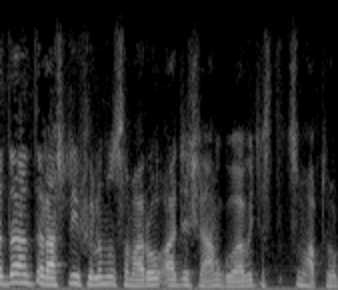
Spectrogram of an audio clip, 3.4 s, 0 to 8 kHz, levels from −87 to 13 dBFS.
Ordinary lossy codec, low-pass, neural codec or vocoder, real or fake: Opus, 32 kbps; 7.2 kHz; none; real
